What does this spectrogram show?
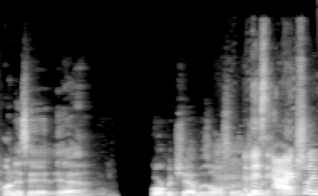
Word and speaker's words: Gorbachev: Reagan and Reagan and Gorbachev gorf there's no F even though it's how you say it there's no F you could see how that would throw somebody off Gorbachev okay Gorbachev Gorbachev yeah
